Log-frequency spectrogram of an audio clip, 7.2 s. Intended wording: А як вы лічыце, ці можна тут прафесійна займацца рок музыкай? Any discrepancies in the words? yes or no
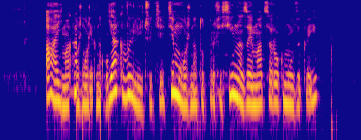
yes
